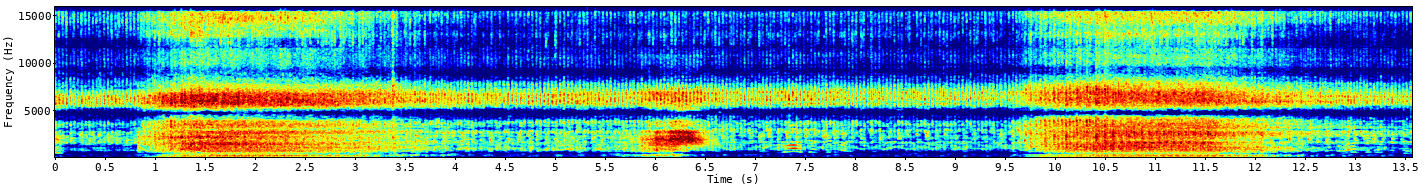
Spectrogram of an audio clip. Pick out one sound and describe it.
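A tractor engine revs hard and roars.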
